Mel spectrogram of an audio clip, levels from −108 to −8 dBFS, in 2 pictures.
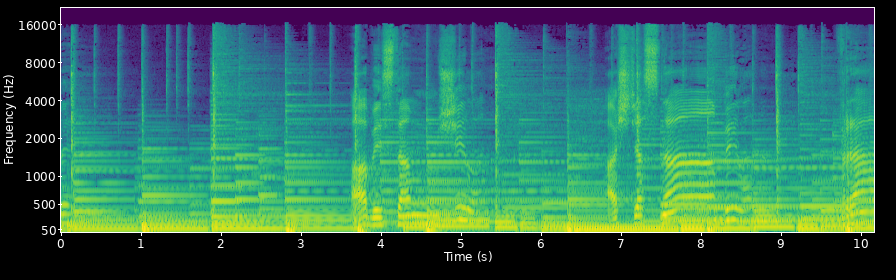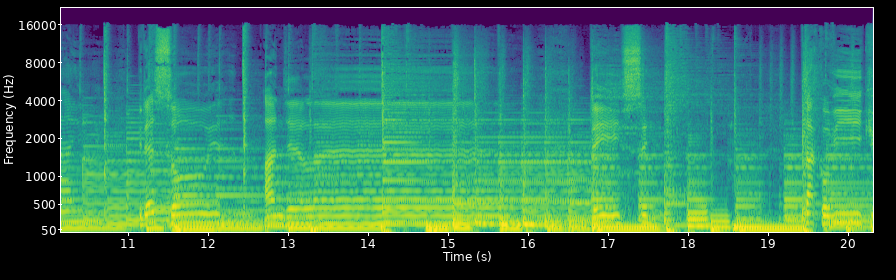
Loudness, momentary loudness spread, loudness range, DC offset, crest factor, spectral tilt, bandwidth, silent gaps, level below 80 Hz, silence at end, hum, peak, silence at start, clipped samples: -15 LUFS; 6 LU; 2 LU; under 0.1%; 12 dB; -6 dB/octave; 16.5 kHz; none; -18 dBFS; 0 s; none; 0 dBFS; 0 s; under 0.1%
